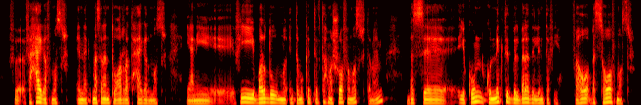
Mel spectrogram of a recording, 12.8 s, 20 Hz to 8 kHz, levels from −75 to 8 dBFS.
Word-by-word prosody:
في - - -7
في - - -4
حاجة 115 -5 +5
في 90 0 -6
مصر، 90 +1 -2
إنك 90 +1 -1
مثلًا 100 0 +3
توَرّد 90 -1 -1
حاجة 90 -1 -2
لمصر، 85 +1 -6 0.4
يعني 80 -2 -2 0.4
في 115 -1 +4
برضه 105 +2 +4
م 95 -1 +1
أنتَ 95 -2 -6
ممكن 100 +2 -2
تفتح 105 +2 -6
مشروع 110 +4 +1
في 110 - -6
مصر 100 +4 -2
تمام، 95 - -4 0.5
بس 95 +1 +2 0.7
يكون 115 +7 +2
connected 110 +6 +4
بالبلد 100 0 +2
اللي 90 -1 0
أنتَ 95 0 -3
فيها، - - -14 0.2
فهو 105 +5 +1
بس 100 +1 -1
هو 120 +3 +6
في 95 - -5
مصر. 85 - -6
95 Hz, 155 wpm, -23 LUFS, 90-110 Hz, 0.7 s, هو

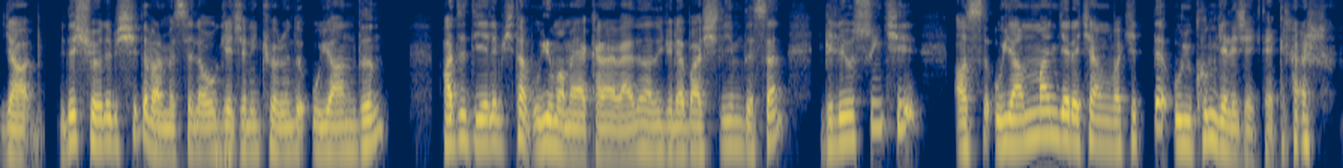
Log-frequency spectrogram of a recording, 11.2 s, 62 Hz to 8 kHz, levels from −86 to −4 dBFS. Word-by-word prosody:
Ya, 95 0 +1
b - - -20
bir - - -8
de 145 - +5
şöyle 135 -2 +2
bir 130 - -5
şey 120 - 0
de - - +2
var, - - +5
mesela 100 +2 -2
o 105 +1 0
gecenin 110 0 -2
köründe 105 -1 -1
uyandın. 110 - 0 0.5
Hadi, 135 +3 +3
diyelim 130 0 +2
ki, 125 0 -7
tamam, 115 - +1
uyumamaya 110 -6 +3
karar 100 -1 +1
verdin. 100 +4 0
Hadi, 110 -1 -2
güne 105 0 -1
başlayayım 115 +3 -2
desen, 110 -1 -2 0.3
biliyorsun 145 +10 0
ki, 230 +8 -3 0.3
asıl 115 0 0
uyanman 145 +6 +3
gereken 135 -4 +3
vakitte 125 +4 -2
uykun 125 +4 +1
gelecek 100 -6 -1
tekrar. - - -5
120 Hz, 180 wpm, -24 LUFS, 105-135 Hz, 0.5 s, de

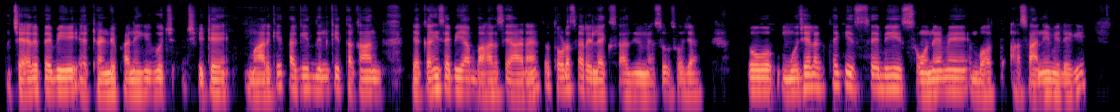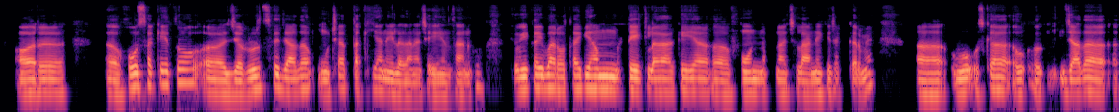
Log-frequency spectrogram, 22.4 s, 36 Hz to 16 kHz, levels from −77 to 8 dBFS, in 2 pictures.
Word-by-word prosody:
चेहरे 110 +3 +3
पे 115 -1 +1
भी 115 +1 +5
अ, - - -3
ठंडे 100 +1 +3
पानी 105 0 +2
के 110 - 0
कुछ 110 0 -2
छींटे 105 +2 0 0.2
मार 95 +1 +2
के 150 - -4
ताकि 130 -3 -2
दिन 120 -1 -2
की - - +1
थकान 110 -1 0 0.3
या - - +1
कहीं 125 - +3
से 125 -1 0
भी 120 - +2
आप 110 - -7
बाहर 105 0 -1
से 105 +1 -5
आ 95 - +1
रहे 100 +1 0
हैं, 125 - -5
तो - - -6
थोड़ा-सा 125 +2 0
रिलैक्स 105 -3 -1
भी 100 0 -1
महसूस 95 +1 -6
हो 100 - -4
जाए। 100 0 -4 0.5
तो 120 0 +4
मुझे 115 +5 +2
लगता 140 +1 -3
है - - -4
कि 150 -1 +2
इससे 135 0 -2
भी 130 0 +1
सोने 105 +3 +2
में 120 0 +1
बहुत 105 +2 -4
आसानी 100 +1 0
मिलेगी 95 -2 -1 0.6
और 110 0 +4 0.7
अ, - - +1 0.2
हो 145 - +7
सके 155 +2 0
तो 180 +3 -1
अ, 110 - +1
ज़रूरत 105 +6 +3
से 140 +1 +1
ज़्यादा 120 +1 +2 0.2
ऊँचा 115 +5 -1
तकिया 125 -2 -3
नहीं 110 -2 +2
लगाना 95 -1 0
चाहिए 95 +2 -2
इंसान 95 0 -3
को, 145 - -11
क्योंकि 125 -1 -1
कई 135 -1 +5
बार 135 -1 +3
होता 125 +1 -1
है 130 - +2
कि 135 - +4
हम 130 -1 +5
टेक 115 -2 +4
लगा 110 -1 +3
के 115 -1 +1
या 115 -1 +2
अ, 105 -2 -1
फ़ोन 105 +1 0
अपना 105 +1 -4
चलाने 100 0 0
के 105 - -4
चक्कर 105 +1 -5
में - - -2 0.4
अ, 100 -1 +3
वो 110 +2 +3
उसका 125 +4 +1
अ 105 - -1 0.2
अ, - - -3 0.2
ज़्यादा 110 0 +3
110 Hz, 225 wpm, -16 LUFS, 100-125 Hz, 0.7 s, हो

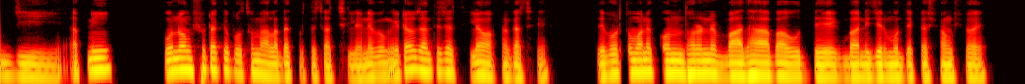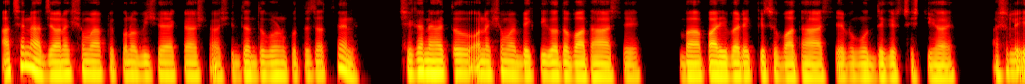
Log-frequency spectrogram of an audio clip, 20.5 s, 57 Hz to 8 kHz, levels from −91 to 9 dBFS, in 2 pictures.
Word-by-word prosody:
জি, 95 - -3 0.5
আপনি 130 +1 -1 0.7
কোন 120 +2 +2
অংশটাকে 130 -1 -1
১ম 110 +1 -3
এ - - +1
আলাদা 95 0 0
করতে 90 0 -9
চাচ্ছিলেন 85 0 -4
এবং 100 +1 -2
এটাও 130 +6 0
জানতে 120 -1 0
চাচ্ছিলাম 105 -2 -2
আপনার 90 +1 -6
কাছে 85 -1 -6 0.6
যে 100 - -2
বর্তমানে 120 +2 +1
কোন 115 - +2 0.2
ধরনের 115 -1 +3
বাধা 100 +1 +4 0.2
বা 100 - +3
উদ্বেগ 95 0 0
বা 95 - +2
নিজের 95 0 +1
মধ্যে 90 -1 0
একটা 90 - -4
সংশয়, 90 -1 -2 0.5
আছে 120 - -2
না 135 - +7
যে 105 - -1
অনেক 105 0 +2
সময় 110 -1 +2
আপনি 105 - -7
কোন 105 0 0
বিষয়ে 100 +1 0
একটা 100 0 -4
সা - - -10
সিদ্ধান্ত 100 0 -1
গ্রহণ 100 0 +2
করতে 100 0 -5
চাচ্ছেন, 105 +5 0 0.5
সেখানে 115 +1 +4
হয়তো 110 0 +2 0.2
অনেক 105 -1 +2
সময় 110 -2 +2
ব্যক্তিগত 100 0 +1
বাঁধা 95 0 +3
আসে 95 0 -4 0.5
বা 100 - +4 0.2
পারিবারিক 100 -1 +4
কিছু 100 -1 -2
বাঁধা 95 0 +2
আসে 90 -2 -6
এবং 95 0 -3
উদ্বেগের 90 +1 0
সৃষ্টি 90 0 -7
হয়। 85 +1 +1 0.4
আসলে 110 +3 -1
100 Hz, 170 wpm, -25 LUFS, 95-110 Hz, 0.7 s, না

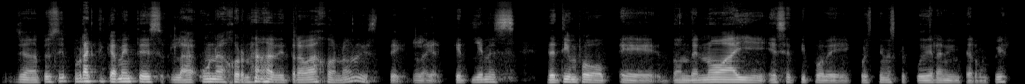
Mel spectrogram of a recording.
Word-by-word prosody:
Ya, 110 -2 0
pues 120 +1 0
sí. 155 - -1
Prácticamente 140 -2 +4
es 120 -2 -1
la 110 0 0
una 125 -2 +3
jornada 120 +2 +3
de 105 0 -1
trabajo, 115 +1 0
¿no? 115 +12 -3
Este, 135 -8 -7
la 90 -1 -6
que 105 - -1
tienes, 110 +3 -1 0.3
de 105 - +4
tiempo, 110 -5 +2
eh, 90 -3 -2
donde 100 0 -2
no 110 +2 +4
hay 105 -4 +3
ese 105 +2 -3
tipo 105 -2 -5
de 90 -2 -4
cuestiones, 105 +3 -7
que - - -11
pudieran 100 0 -1
interrumpir. 85 +6 -6
110 Hz, 165 wpm, -25 LUFS, 100-120 Hz, 0.3 s, Prácticamente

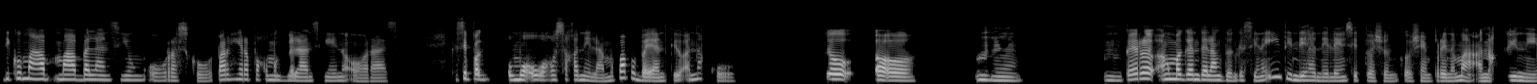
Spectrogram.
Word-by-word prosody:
hindi 260 - -6
ko 280 - 0
mab 245 -2 +4
mabalanse 220 -2 +1
yung 200 0 -6
oras 180 0 -6
ko 155 +3 -9
parang 220 +2 +2
hirap 230 -2 -2
ako 210 -1 -3
magbalanse 175 -1 -2
ngayon 175 0 -5
ng - - -7
oras. 150 +1 -7 0.5
Kasi 270 - -1
'pag 235 -2 +3 0.2
um-oo 210 0 +3
ako - - -3
sakanila 190 -9 -3
mapapabayan 205 - +1
ko - - -3
'yong - - -4
anak 260 - -6
ko. 165 -1 -9 0.9
So 245 - +6 0.2
oo 180 -3 +6 0.6
hmm. 185 -4 -2 1.0
Pero 250 +4 +6
ang 235 +2 +3
maganda 230 -2 +4
lang 205 -1 +4
dun 180 -2 -4
kasi 195 -2 -6
naiintindihan 200 - -1
nila 170 0 -3
yung 180 - -4
sitwasyon 160 -6 -6
ko 80 - -7
siiyempre 155 +2 -4
naman 175 +3 0
anak 155 0 -1
ko 190 - +2
yun 165 -3 -1
195 Hz, 170 wpm, -27 LUFS, 175-225 Hz, 1.0 s, So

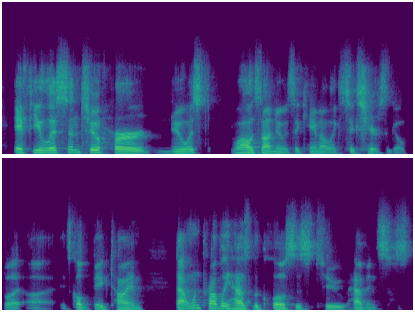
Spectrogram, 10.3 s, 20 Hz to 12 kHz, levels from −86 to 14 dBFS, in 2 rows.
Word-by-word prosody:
If 150 -2 +4
you 170 0 +4
listen 175 +4 +3
to 190 -1 +5
her 135 - +3
newest 135 +3 -2 0.3
well, 150 +2 +3
it's 150 +1 -3
not 135 -4 +4
new, 115 -3 -5
it's 100 0 -9
it - - -8
came 115 -2 -7
out, 110 -3 -5
like, 100 0 -10
6 - - -2
years - - -5
ago, - - -16
but, 105 -2 -6
uh, - - -13 0.2
it's 120 0 -13
called 105 -6 -1
Big 125 +2 -4
Time. 155 +4 -1 0.4
That 155 +3 +4
one 210 +1 -3
probably 185 -2 +2
has 150 -1 +2
the 130 -3 -2
closest 125 -1 -1
to 110 -3 -3
having, 115 -3 -2
s 110 +2 -8
135 Hz, 195 wpm, -22 LUFS, 120-155 Hz, 0.4 s, to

